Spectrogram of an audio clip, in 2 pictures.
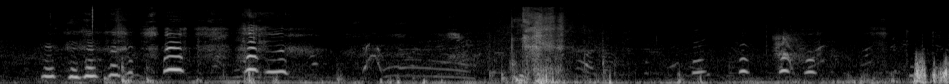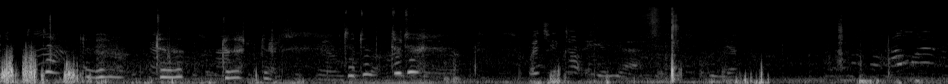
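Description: A young girl talks with animation close to a phone microphone.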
